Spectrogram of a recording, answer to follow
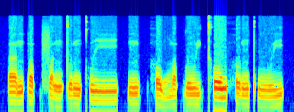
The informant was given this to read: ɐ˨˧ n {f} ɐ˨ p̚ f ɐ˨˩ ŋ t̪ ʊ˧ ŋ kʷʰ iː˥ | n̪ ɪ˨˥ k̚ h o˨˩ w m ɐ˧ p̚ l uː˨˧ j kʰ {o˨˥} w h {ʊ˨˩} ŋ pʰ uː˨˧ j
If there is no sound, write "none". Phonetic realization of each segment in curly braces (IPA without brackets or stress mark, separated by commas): p, o˥, ʊ˨˧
